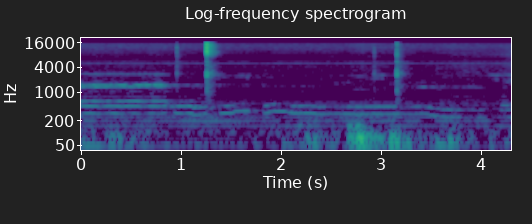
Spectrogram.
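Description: Sharp clicks, two of them about two seconds apart, from fingertip presses on a 4x4 membrane keypad, over soft background music.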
